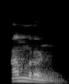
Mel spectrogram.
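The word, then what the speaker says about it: أمر: Amr. Amrun. Right? Not Amir, not Amir, not Amarun. So how confusing it can become, and if you are not pronouncing things right, you could make a mistake, right?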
